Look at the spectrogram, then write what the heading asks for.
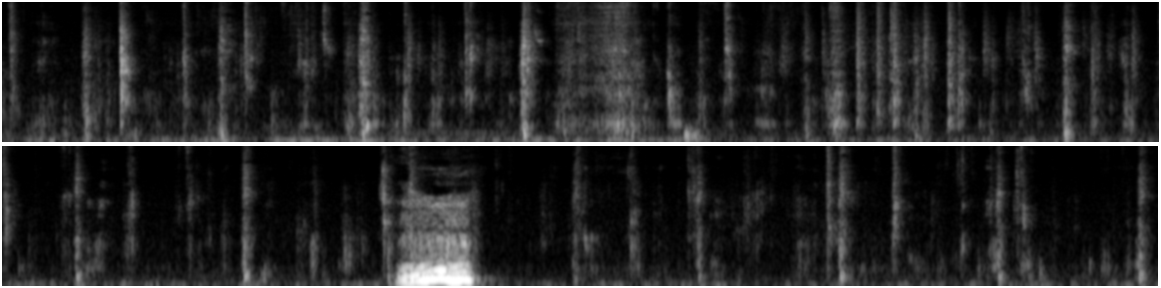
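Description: Close-miked chewing and wet lip smacks of a man eating chicken drumstick meat, many small clicks. About two-thirds through comes one short, loud pitched vocal sound, the loudest thing heard.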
